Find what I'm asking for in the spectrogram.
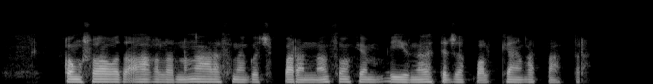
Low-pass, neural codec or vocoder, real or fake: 7.2 kHz; none; real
